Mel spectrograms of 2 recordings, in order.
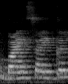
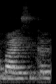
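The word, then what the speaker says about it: bicycle: बाइसिकल, इसको बाईसाइकिल नहीं पढ़ते, इसको बाइसिकल बोलते हैं, ठीक है।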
